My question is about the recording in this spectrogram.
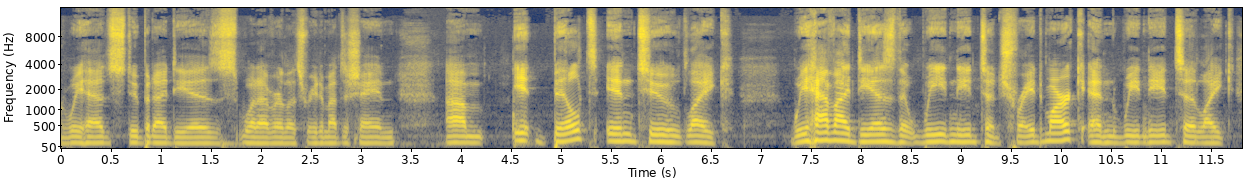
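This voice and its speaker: A man's voice: medium pitch, a bit bright, no room sound. A man hosting a podcast in a casual, chatty style. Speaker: podcast host.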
